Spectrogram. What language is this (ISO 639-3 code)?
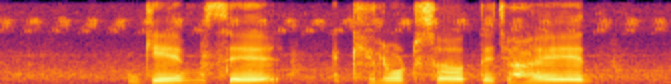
sat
